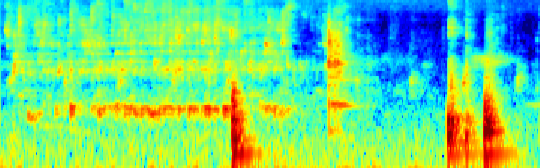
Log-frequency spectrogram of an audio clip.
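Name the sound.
water poured into sourdough starter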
